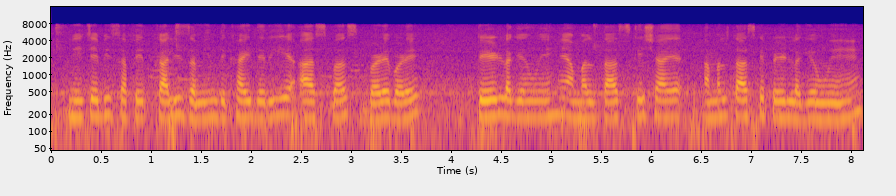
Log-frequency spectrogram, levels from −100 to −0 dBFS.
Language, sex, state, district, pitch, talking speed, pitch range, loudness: Hindi, female, Chhattisgarh, Bilaspur, 170 Hz, 200 wpm, 165-180 Hz, -24 LUFS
